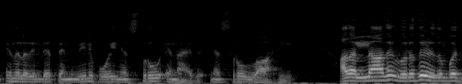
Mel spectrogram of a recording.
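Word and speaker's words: نصر الله: നെസ്റുല്ലാഹി അവസാനത്തിൽ കെസ്ർ ഇടാനുള്ള കാരണം. ഇങ്ങനെ മുലാഫായിട്ട് വരുമ്പോൾ അതിന് തൻവീന് നഷ്ടപ്പെടും. നെസ്റുൻ അള്ളാഹി എന്ന് പറയില്ല, നെസ്റുല്ലാഹി എന്നാണ് പറയാം. അപ്പോൾ ഈ മുലാഫ് ആയതുകൊണ്ടാണ് നെസ്റുൻ എന്നുള്ളതിൻ്റെ തെൻവീന് പോയി നെസ്റു എന്നായത്, നെസ്റുല്ലാഹി.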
